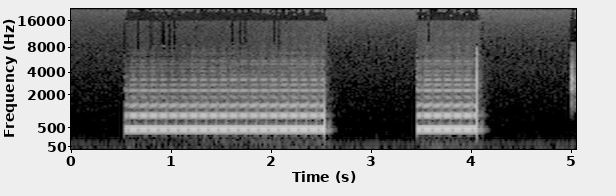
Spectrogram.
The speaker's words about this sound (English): Hold up. Answer your phone.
